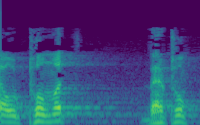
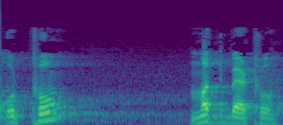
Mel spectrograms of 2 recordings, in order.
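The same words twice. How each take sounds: First: اٹھو مت run together, pause, then بیٹھو; pause after مت. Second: اٹھو alone, pause, then مت بیٹھو run together; pause after اٹھو. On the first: Retold or imitated. Man misreporting the order to the engineer, pause after مت. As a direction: break after مت, leaving بیٹھو on its own. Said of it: "میں نے تو ایسے لہجہ کہا ہی نہیں". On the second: Shown as a demonstration. Preacher showing what he told the engineer, pause after اٹھو. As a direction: break after اٹھو, keeping مت joined to بیٹھو. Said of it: "پھر یہ لہجہ تھا".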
